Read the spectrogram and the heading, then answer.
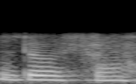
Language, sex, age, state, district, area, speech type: Hindi, female, 30-45, Uttar Pradesh, Chandauli, urban, conversation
